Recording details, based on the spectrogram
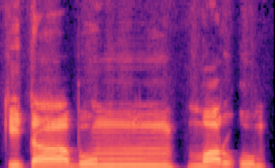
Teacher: So ra we read in heavy sound because ra has a sukun sign, and there is fatha on the before letter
